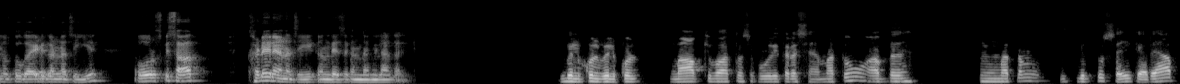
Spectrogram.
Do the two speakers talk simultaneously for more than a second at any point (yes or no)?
no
